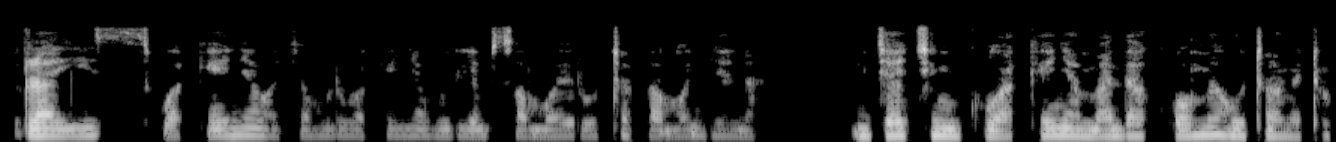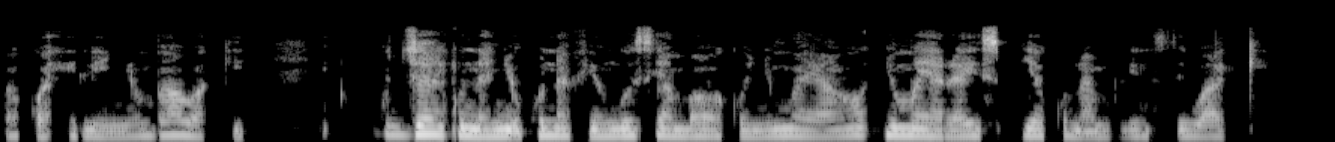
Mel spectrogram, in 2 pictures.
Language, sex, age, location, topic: Swahili, female, 18-24, Nakuru, government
